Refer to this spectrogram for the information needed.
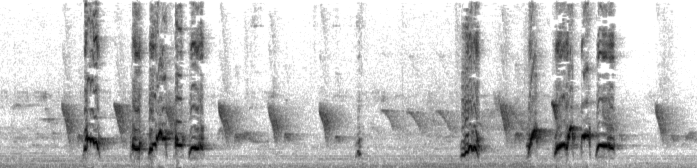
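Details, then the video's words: Fast, fired-up morning song of a red-whiskered bulbul for training birds: two bright phrases of chirpy whistled notes, with fainter descending slurred notes filling the gaps. "luyện chào mào hót sáng. Hót hay nhanh căng lửa. Kích chào mào ché. Cách luyện chào mào hót căng lửa"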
